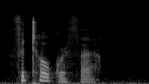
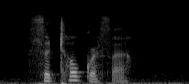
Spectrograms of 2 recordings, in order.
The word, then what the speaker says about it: photographer: is it photograph or photographer of course with word stress you will know immediately which word it is because in reality you will either hear photograph or photographer so without hearing the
